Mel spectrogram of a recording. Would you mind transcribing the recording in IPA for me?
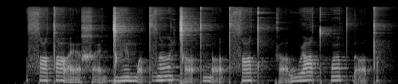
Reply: sˤ ɛ tˤ w æ̰ χ æ̰ ɡ͡ǀ ɛ̃ m ɛ̰ tˤ zˤ ĩ ǀ æ̰ tˤ ŋ ɑ̰ tˤ sˤ ɑ tˤ kː ɑ̰ w ə˞ tˤ p ĩ tˤ ɗ ɔ̰ tˤ

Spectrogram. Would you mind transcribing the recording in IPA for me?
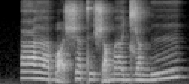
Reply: ʕ ɐː ɓ ɑ̰ ʃ ɐ t ɨ ʃ ɑ̰ m ɐː d͡ʑ ɐ ŋ ɨː

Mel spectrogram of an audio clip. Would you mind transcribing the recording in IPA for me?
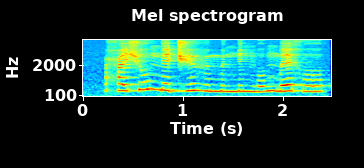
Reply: ħ ɛ ʃ o ŋ ɛ d͡ʒ ʏ v ʏ m ʏ ŋ e ŋ o ŋ͡m ɛ x o

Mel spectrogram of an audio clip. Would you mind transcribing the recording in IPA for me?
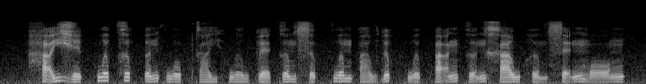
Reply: h a̰˧˥ j ɣ e˨˩ p̚ h w ə˦˥ p̚ x ə˦˥ p̚ ʔ ə˨˦ n k w o˨˩ p̚ k a̤˨˩ j h w ə̤˨˩ w ɓ ɛ˧˩ k ə˧ m s ə˨˩ p̚ k w ə˧ m ʔ a̤˨˩ w ɗ ə˦˥ p̚ k w ə˨˩ p̚ ʔ a̰˧˥ ŋ k ə̰˧˥ n x a˧ w h ə˧˩ m s ɛ̰˧˥ ŋ m ɔ˨˦ ŋ

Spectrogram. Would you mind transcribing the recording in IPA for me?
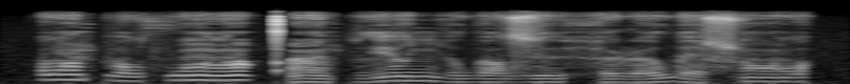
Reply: lˠ œ̃˦ p y˨ lˠ f w õ˦ l õ˦ qʼ ɛ̃ː˩ p lʲ œ˦ ʊ̯ ɲ ø˩ w œ˩ lˠ z y˩ h ø˨ ɭ œ˥ w ɛ˩ ɬ ɔ̃˥ lˠ

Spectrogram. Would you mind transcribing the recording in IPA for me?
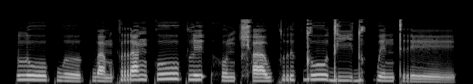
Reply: l oː˧ k w ɤː˩˦ k w a˩˦ m k r a˥˩ ŋ k oː˥˩ k l e˦˥ ʔ h o˦˥ n t͡ɕʰ aː˦˥ w k r ɯ˦˥ k̚ d oː˥˩ d iː˧ d u˥˩ k̚ w e˦˥ n t r eː˨˩

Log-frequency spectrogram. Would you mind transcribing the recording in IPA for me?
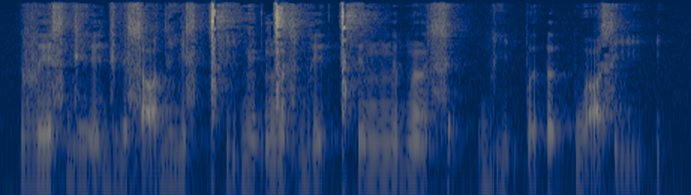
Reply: v e s dʱ ḛ dʱ ɪ s ɑ̰ dʱ i s ǀʰ ḭ ɡ ẽ ʔ ŋ͡ǀ ə̃ s b ḛ ʔ ǀʰ ɪ mː ɪ b ə̃ s | bʱ i ʔ p ə̰ ʔ ə ʔ p w ɑ̰ s ḭ ʔ

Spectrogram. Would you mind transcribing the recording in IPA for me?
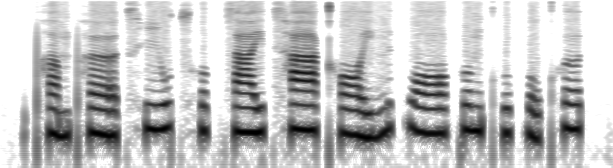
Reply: pʰ ɐ˨˩ m pʰ œː˨˩ t͡sʰ iː˨˥ w t͡sʰ ʊ˨ k̚ s aː˨˧ j t͡sʰ aː˧ kʰ ɔː˨˩ j ŋ ɪ˥ k̚ w ɔː˨ k ʊ˧ ŋ kʷʰ ɐ˨ p̚ o˨˩ w kʰ ɵ˥ t̚

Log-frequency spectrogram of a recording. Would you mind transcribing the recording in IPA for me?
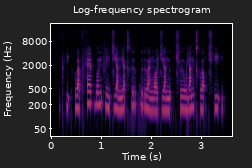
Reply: pʰ i˨˩ ʔ h u˩˦ a̯ pʰ ɛː˥˩ p̚ w o˥˩ n f i˨˩ n t͡ɕ i˨˩ a̯ n i˧ a̯ kʰ r u˦˥ k̚ r u˨˩ a̯ ŋ ɔː˨˩ t͡ɕ ɯ˧ a̯ n u˨˩ ʔ t͡ɕʰ ɯː˧ w j a˥˩ n kʰ l ɔ˦˥ ʔ t͡ɕʰ i˥˩ ʔ

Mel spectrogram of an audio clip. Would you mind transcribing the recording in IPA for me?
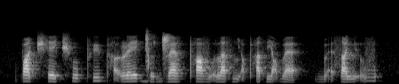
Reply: p ɑ t͡ʃʰ e t͡ʃʰ u pʰ y pʰ ɑ̰ ɭ e ɡ͡ǀ ɯ ɖ͡ʐ æ v pʰ ɑ v o̰ l ɑ s ʎ ɑ̰ pʰ ɑ s j ɑ̰ b æ | b æ̰ s ɑ lʲ o̰ v

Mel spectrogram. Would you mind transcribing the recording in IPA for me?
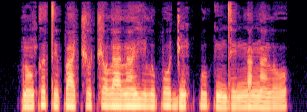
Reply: ɾ ɔ̃˨ k ə˦ t e˨ p a˧ t͡ʃ o˧ t͡ʃ ɔ˧ l a˧ l ã˦ ɣ i˧ l u˨ p oː˦ d͡ʒ ɛ̃˦ k k͡p u˦˨ k ĩ˨ d eː˨ ŋ a˧ ŋ ã˨ l o˨˦

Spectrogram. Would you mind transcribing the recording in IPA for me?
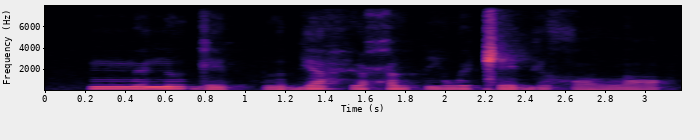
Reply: mː ʏ˥ n ɯ˥ ɡ e˩ pː ɯ˩ bʲ a˥ h ʏ˥ ħ ɯ˥ p i˥ w ʏ˥ ǁ e˥ bʲ o˥ x ɔ˩ lː ɔ˥

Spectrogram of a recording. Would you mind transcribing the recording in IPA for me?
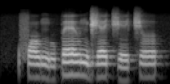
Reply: f ɔ˧ u̯ ŋ u˨ p ɛː˦ u̯ n d͡ʒ ɛ˧ t͡ʃ e˨ t͡ʃ ɤ˦

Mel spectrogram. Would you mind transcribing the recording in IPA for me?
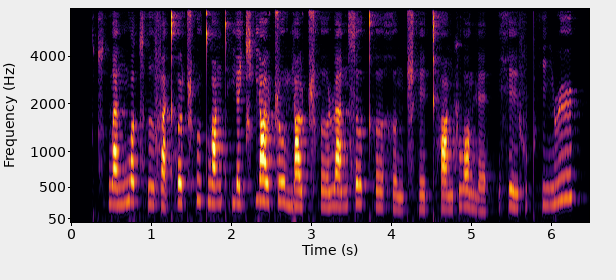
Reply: t͡sʰ w a˧˥ n n̪ w ɔ˧ t͡sʰ ɹ̩˧˥ f ä˨˩ kʰ ɤ˥˩ ʈ͡ʂʰ u˥ t̪ w ɑ˥ ŋ t̪ʰ j ɛ˥ t͡ɕʰ j ɑ˥˧ ʊ̯ ʈ͡ʂ o˥˩ ʊ̯ m j ɑ˧˥ ʊ̯ ʈ͡ʂʰ ɤ˧˥ ɻ a˧˥ n s ɤ˥˩ kʰ ɤ˧˥ x ɤ˨˩ ŋ ʈ͡ʂʰ e˦ ɪ̯ kʰ ɑ˧˥ ŋ ʂ w ɔ˥˩ n̪ ɥ ɛ˩ | x e˨˩ ɪ̯ f u˦ pʰ i˧˥ ŋ ɻ ɻ̩˥

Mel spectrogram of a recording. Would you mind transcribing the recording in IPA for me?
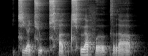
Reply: t͡ɕ i˨˩ a̯ t͡ɕ u˨˩ ʔ t͡ɕʰ a˨˩ t̚ t͡ɕʰ ɯ˦˥ a̯ f ɤː˩˦ k r a˨˩ p̚

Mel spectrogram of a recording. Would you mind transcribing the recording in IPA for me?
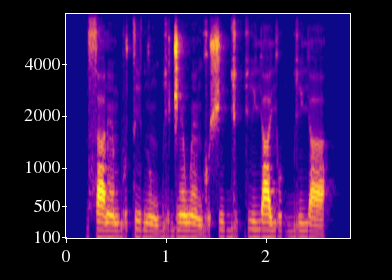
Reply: s a˧ ɾ ɛ̃˧ b u˧ t i˧ d ũ˨ ɡ͡b i˧ d͡ʒ ɛ̃˧ w ɛ̃˨ ɡ u˨ ʃ i˧ ɡ i˦ k i˦ j a˦ j u˧ ɡ͡b i˦ j a˧

